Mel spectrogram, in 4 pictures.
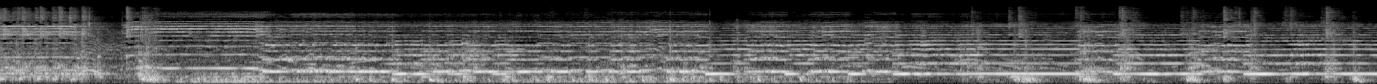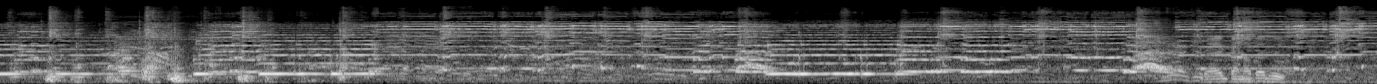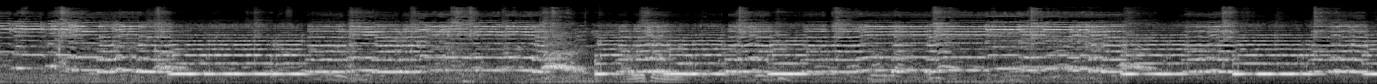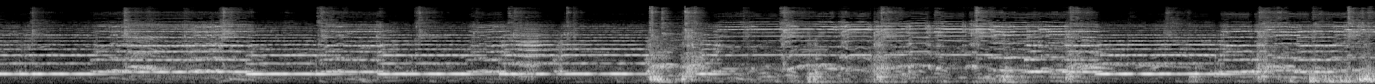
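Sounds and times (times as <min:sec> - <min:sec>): drum strokes: 0:00.0 - 0:55.0
reedy wind instrument melody: 0:00.0 - 0:55.0.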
